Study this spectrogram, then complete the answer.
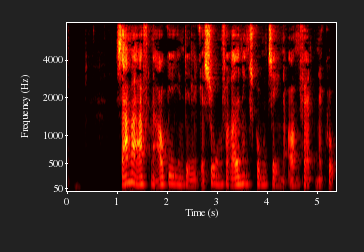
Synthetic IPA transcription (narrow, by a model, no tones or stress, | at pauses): sɑ̈məɑ̈fd̥n̩ɑ̈ʊɡ̥iɡ̥e̝nd̥e̝ləɡ̥æɕo̝̰ːnfɑ̈ʁɛð̞ˠne̝ŋskʰo̝mit͡sʰḛːnɒ̽mfæd̥nəkʰɔ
